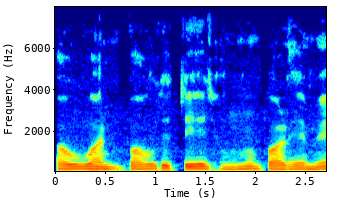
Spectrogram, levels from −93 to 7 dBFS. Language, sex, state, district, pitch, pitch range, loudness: Bhojpuri, male, Uttar Pradesh, Varanasi, 105 Hz, 100-110 Hz, -14 LUFS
